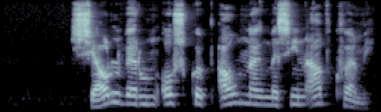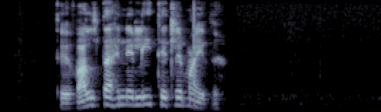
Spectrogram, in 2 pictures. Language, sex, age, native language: Icelandic, male, 40-49, Icelandic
